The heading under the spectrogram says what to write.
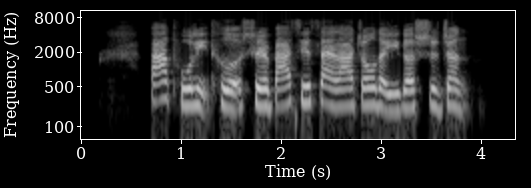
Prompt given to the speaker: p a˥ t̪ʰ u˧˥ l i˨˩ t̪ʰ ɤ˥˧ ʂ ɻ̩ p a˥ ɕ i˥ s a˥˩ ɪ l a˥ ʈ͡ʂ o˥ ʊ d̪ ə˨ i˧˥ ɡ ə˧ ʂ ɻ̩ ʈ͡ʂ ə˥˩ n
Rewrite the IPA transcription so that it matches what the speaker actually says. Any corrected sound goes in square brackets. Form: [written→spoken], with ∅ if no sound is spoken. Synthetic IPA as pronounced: p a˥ t̪ʰ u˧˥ l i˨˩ t̪ʰ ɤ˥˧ ʂ ɻ̩ p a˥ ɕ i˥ s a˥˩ ɪ l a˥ ʈ͡ʂ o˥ ʊ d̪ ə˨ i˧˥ ɡ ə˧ ʂ ɻ̩ ʈ͡ʂ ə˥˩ n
